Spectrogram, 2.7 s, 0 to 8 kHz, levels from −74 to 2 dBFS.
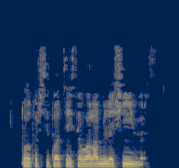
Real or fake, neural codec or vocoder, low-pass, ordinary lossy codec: real; none; 7.2 kHz; MP3, 24 kbps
